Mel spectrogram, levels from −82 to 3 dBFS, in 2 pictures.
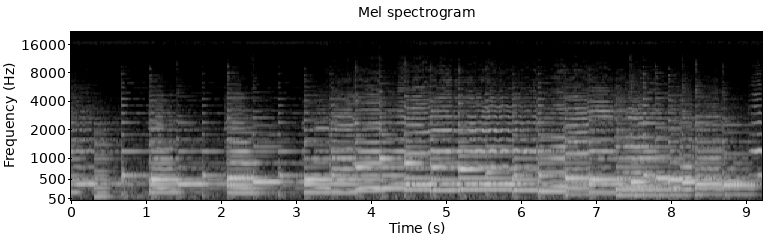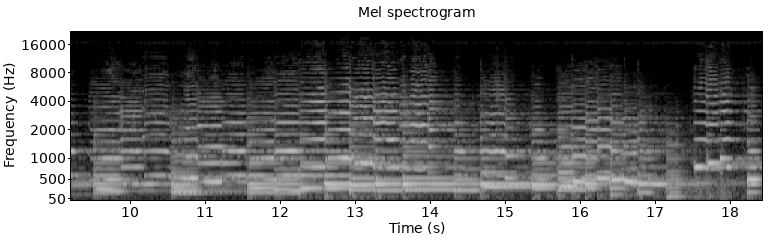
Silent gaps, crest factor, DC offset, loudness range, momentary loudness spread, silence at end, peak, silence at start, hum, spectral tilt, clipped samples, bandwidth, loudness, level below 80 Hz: none; 14 dB; under 0.1%; 3 LU; 7 LU; 0 s; -8 dBFS; 0 s; none; -5 dB/octave; under 0.1%; 18 kHz; -22 LUFS; -56 dBFS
